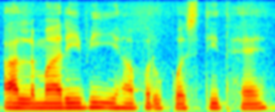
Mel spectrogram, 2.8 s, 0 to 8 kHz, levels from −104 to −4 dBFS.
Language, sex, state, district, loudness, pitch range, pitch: Hindi, male, Jharkhand, Ranchi, -17 LUFS, 120-125 Hz, 120 Hz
